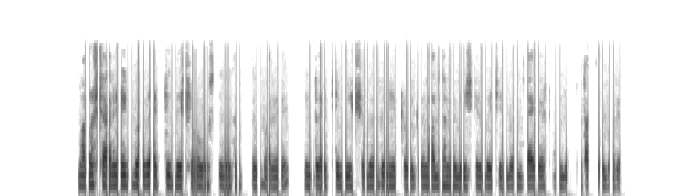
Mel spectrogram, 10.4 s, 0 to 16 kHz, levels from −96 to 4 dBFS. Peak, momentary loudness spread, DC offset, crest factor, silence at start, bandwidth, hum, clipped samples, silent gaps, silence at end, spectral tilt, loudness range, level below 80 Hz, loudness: -8 dBFS; 11 LU; under 0.1%; 20 dB; 1.15 s; 7.6 kHz; none; under 0.1%; 3.70-3.76 s, 3.85-3.90 s, 4.33-4.55 s, 8.65-8.71 s; 1.15 s; -7 dB/octave; 4 LU; -56 dBFS; -28 LUFS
